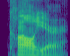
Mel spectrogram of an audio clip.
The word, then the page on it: collier: American English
